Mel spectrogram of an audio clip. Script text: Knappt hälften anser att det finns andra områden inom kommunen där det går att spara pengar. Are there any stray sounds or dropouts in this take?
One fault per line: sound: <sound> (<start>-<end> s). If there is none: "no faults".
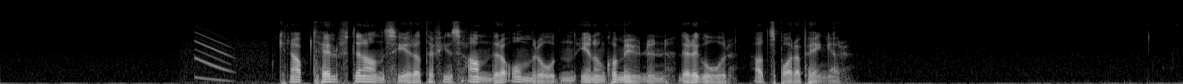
sound: chirp (1.9-2.4 s)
